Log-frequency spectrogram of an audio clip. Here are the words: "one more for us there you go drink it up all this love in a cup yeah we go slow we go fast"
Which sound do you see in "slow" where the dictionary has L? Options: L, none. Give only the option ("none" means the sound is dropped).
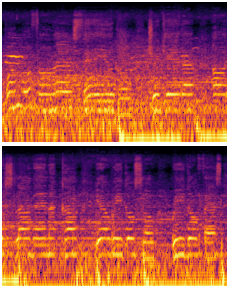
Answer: none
